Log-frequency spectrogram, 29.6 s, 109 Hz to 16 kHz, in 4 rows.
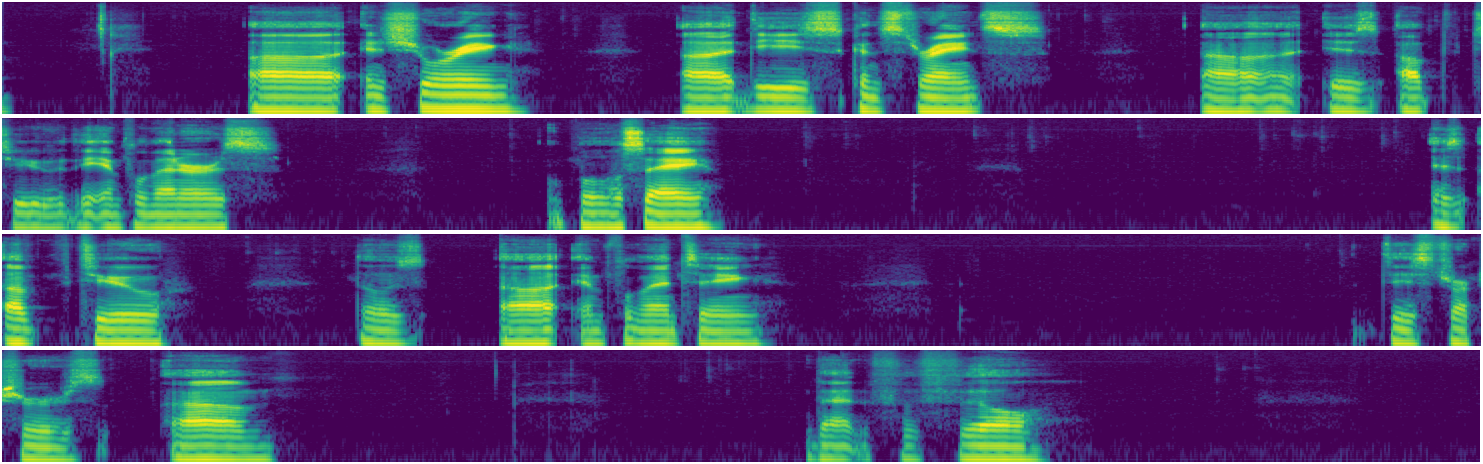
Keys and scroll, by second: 1.2-18.6 typing, 10.3 ctrl+[, 10.4 ctrl+h, 20.9-23.2 typing, 25.2-26.9 typing, 28.0 typing.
